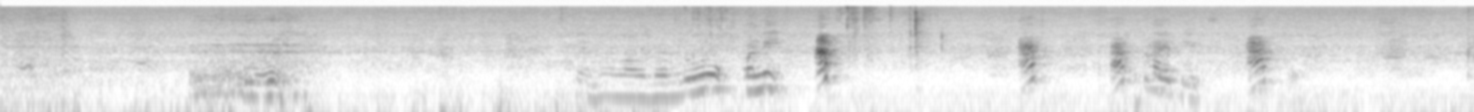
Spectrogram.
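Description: A puppy whimpers and whines close by.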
